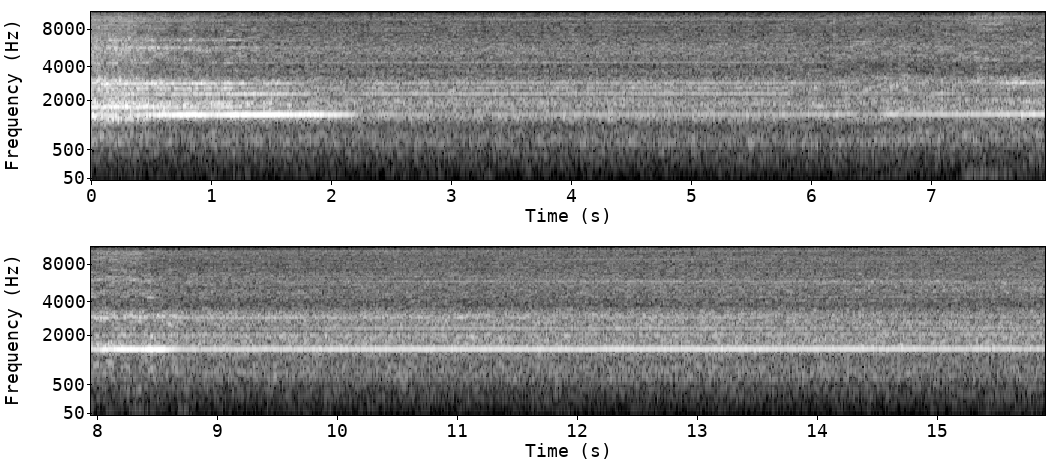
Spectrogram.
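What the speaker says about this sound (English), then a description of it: "Now I'm going to heat set it." A heat tool blows steadily while heat-setting clear embossing powder on a handmade card: a continuous close whooshing hum with a thin whine running through it, never pausing.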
